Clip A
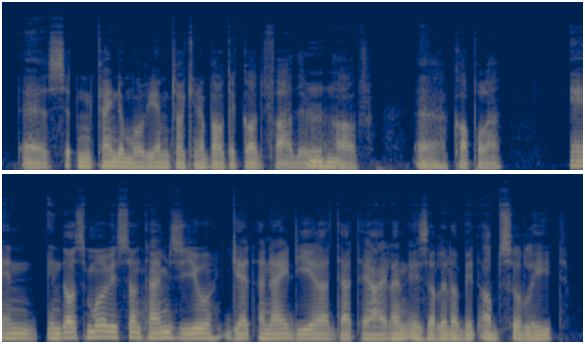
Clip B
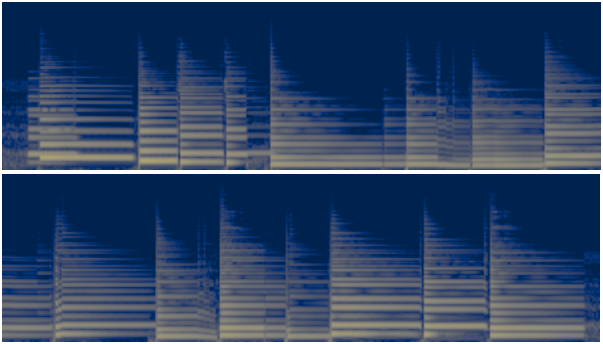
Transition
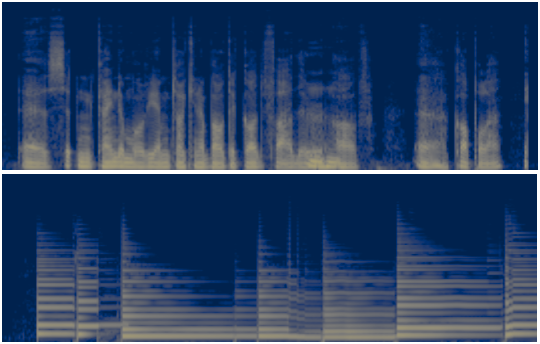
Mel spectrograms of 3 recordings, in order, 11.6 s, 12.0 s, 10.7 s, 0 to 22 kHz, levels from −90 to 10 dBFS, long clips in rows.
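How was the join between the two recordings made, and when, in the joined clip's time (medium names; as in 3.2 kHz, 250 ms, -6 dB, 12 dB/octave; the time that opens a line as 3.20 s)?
clip A
5.22–5.71 s: reverse
5.71 s: go over to clip B from 1.84 s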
